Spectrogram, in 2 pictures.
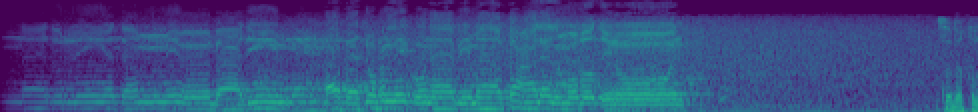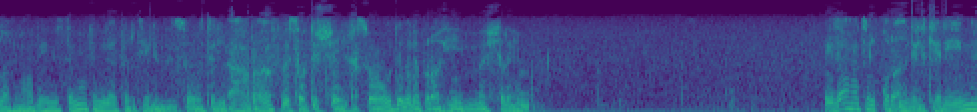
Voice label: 17614 KHz, arabic; Saudi Radio; FRG 7; Fribourg

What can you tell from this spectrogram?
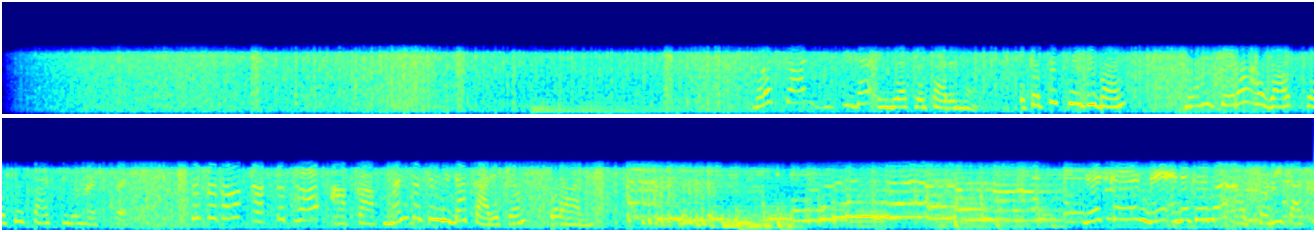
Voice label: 9540 kHz hindi; FEBA Radio India; Perseus; Schwarzsee

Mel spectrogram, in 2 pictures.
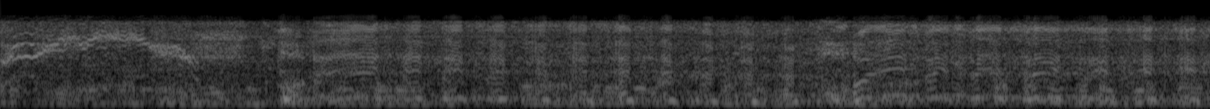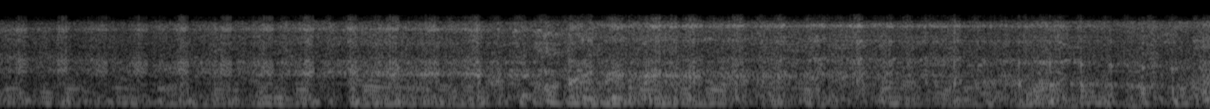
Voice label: Radio 1584 kHz italiano; Studio X; Perseus; Schwarzsee

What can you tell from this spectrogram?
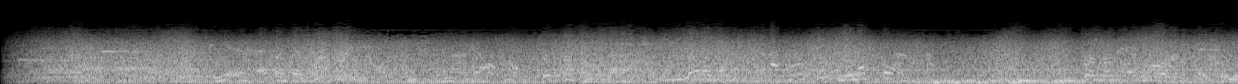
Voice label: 15145 KHz french, Adventist World Radio; Degen DE 1103; Telescopica indoor; St. Ursen

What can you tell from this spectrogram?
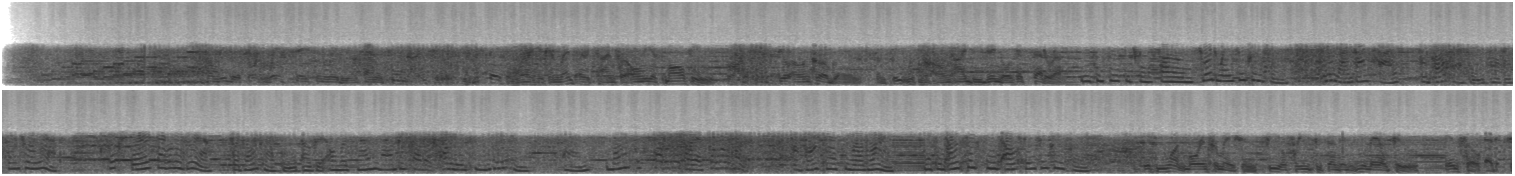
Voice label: Radio 6070 kHz; Channel 292; Perseus; Schwarzsee

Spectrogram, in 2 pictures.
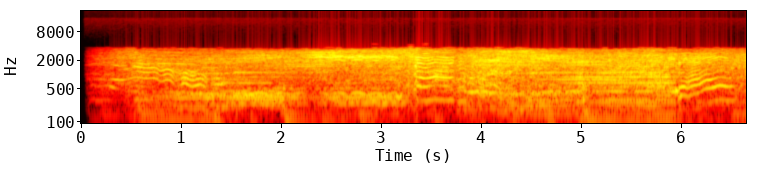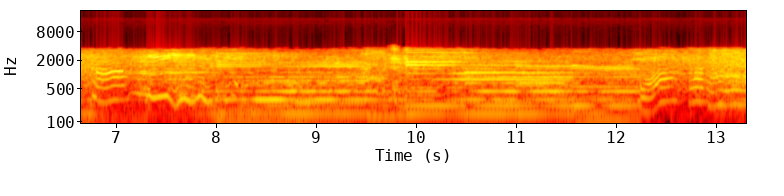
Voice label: Radio New Zealand International 15720 inglese

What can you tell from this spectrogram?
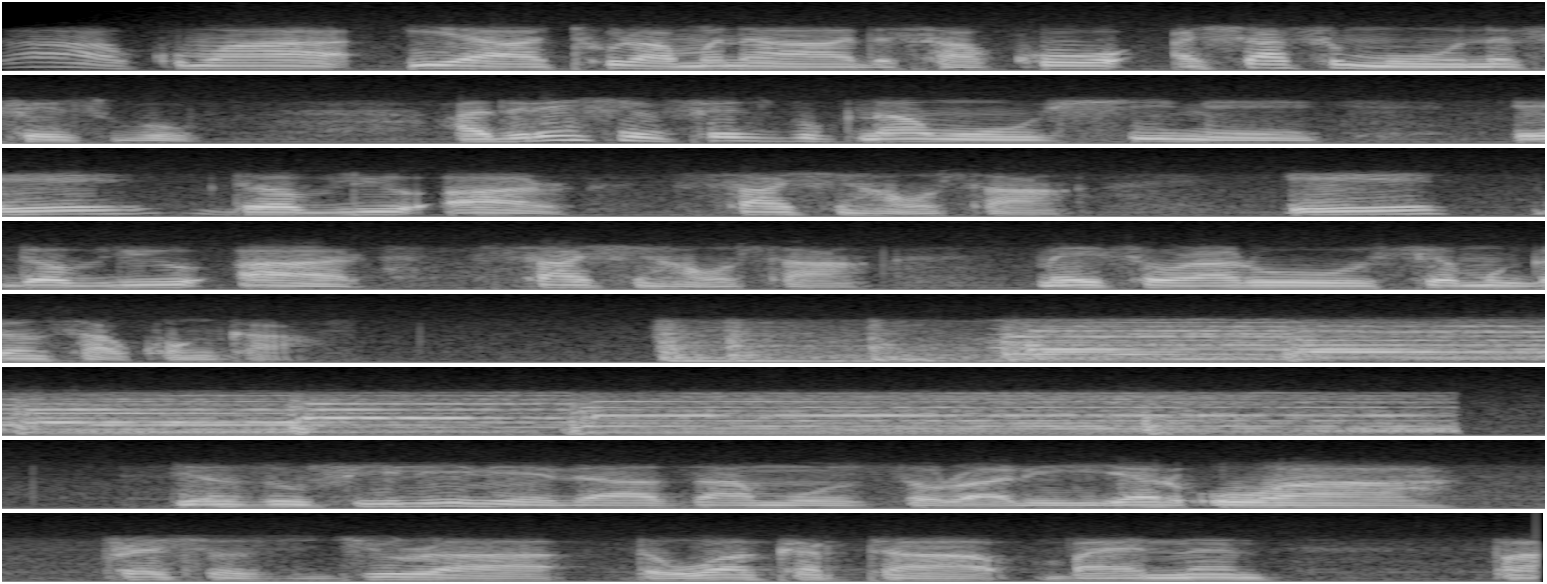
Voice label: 9630 kHz hausa; AWR; FT2000; dipolo

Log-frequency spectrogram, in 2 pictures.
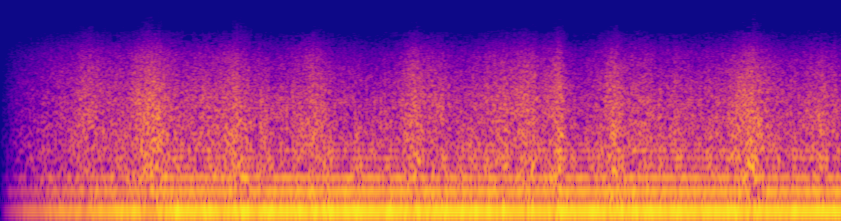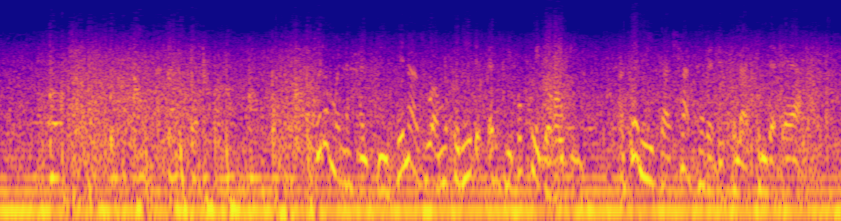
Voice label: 9440 kHz hausa; BBC Ascensione; Degen DE 1103; telescopica indoor; St. Ursen

